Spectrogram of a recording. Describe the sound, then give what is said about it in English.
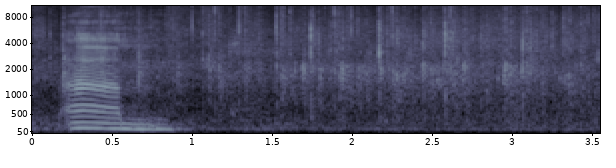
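Scattered audience clapping at a church gathering that follows a short, loud voice at the start and continues as a soft, fairly even patter. “So I guilted some of the rest of you into clapping too.”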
